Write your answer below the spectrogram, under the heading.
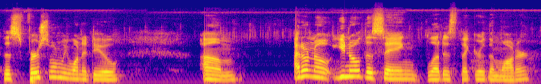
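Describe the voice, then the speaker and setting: A woman's voice: on the low side, expressive, a little slow, a little hiss or hum. A woman musician talking casually as a guest on a show and introducing songs.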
